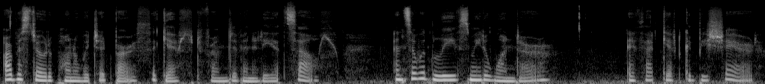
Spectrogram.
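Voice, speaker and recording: A woman playing an ancient, loving, possessive witch in an ASMR roleplay, speaking softly and formally with deliberate pauses, often slipping into a whisper. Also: lowish voice. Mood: tender, musing. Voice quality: soft, breathy, often dropping to a whisper. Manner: slow, formal archaic phrasing, deliberate pauses. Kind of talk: ASMR roleplay, soft intimate acting.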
